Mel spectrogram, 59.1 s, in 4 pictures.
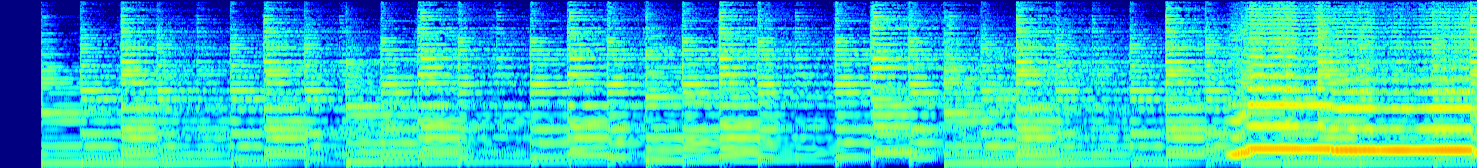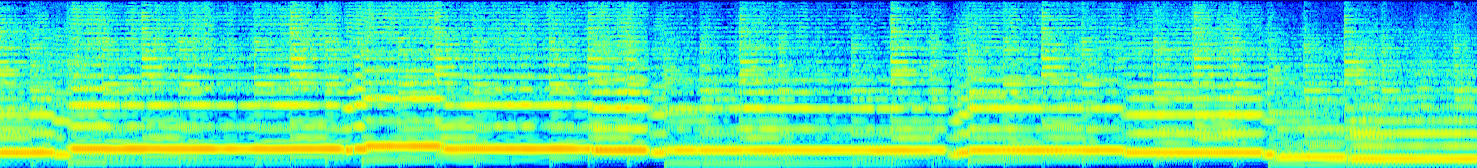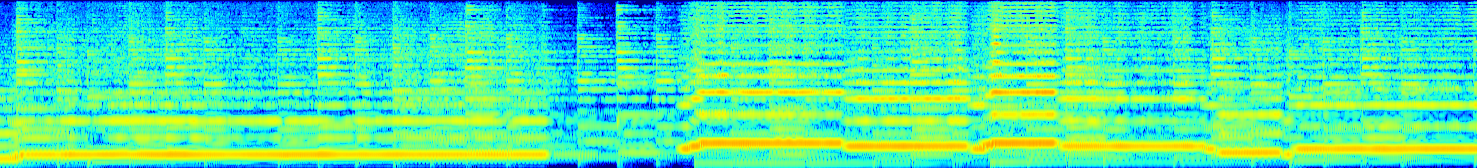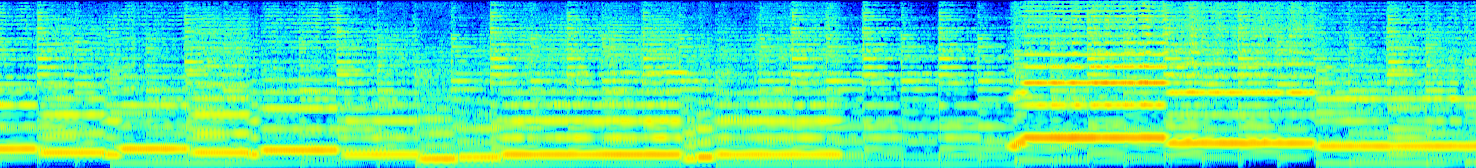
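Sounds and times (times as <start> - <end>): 
yoga music: 0.6 - 59.0.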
